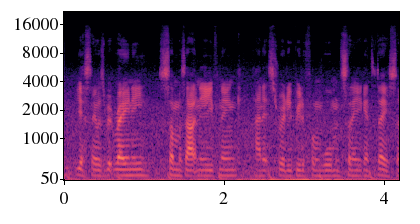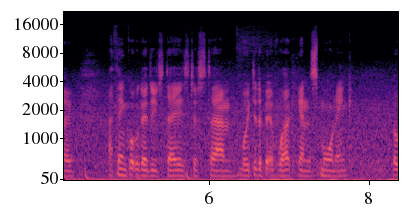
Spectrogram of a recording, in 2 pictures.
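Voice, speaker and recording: At a very fast pace, a man speaks in a monotone, flat intonation, the sound dry with no echo and noticeable background noise. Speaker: travel vlogger. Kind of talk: casual vlog chat. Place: beach. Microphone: phone near.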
